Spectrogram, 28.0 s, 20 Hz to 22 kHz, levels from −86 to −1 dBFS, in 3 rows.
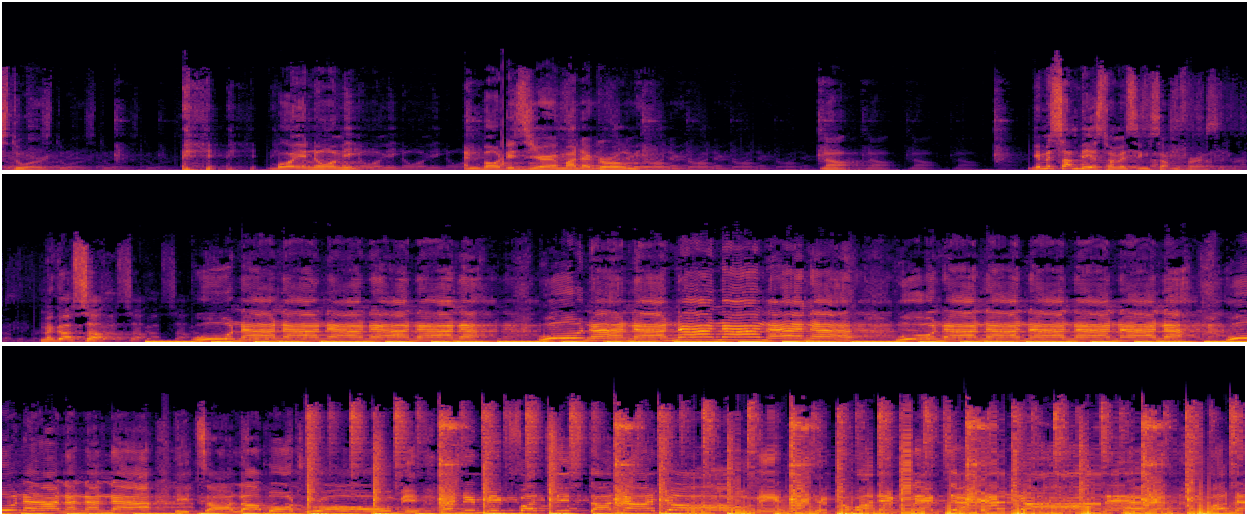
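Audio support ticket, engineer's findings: Sharp snap at 3.75 s, added on top of the sound. Likely an electrical switching spike from a nearby arc. Nothing is lost, unlike a dropout.

23.81 s to end: rigid metallic buzz at 200 Hz. Robotic sound from repeated short buffers, likely 5 ms chunks replayed with about half the audio skipped. The fixed pitch rules out codec warble.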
